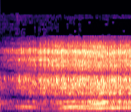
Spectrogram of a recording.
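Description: car engine running

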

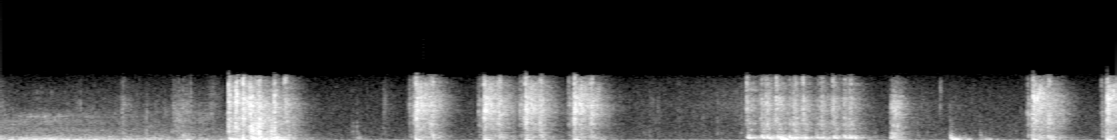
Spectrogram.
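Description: typing on a typewriter

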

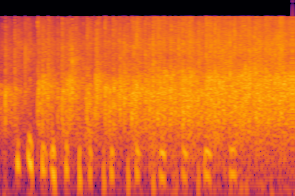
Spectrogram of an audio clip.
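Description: round of applause

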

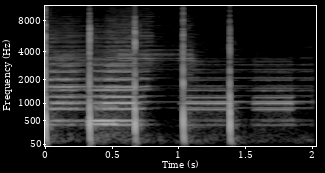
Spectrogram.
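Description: car horns honking

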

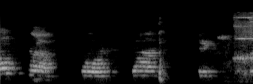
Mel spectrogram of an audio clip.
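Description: phones ringing

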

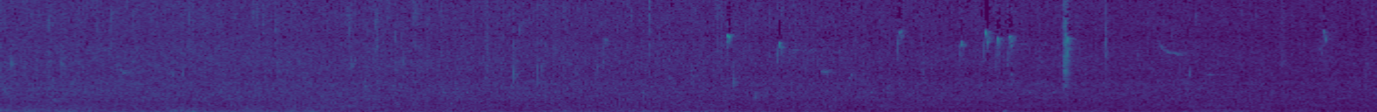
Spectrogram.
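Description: rain falling

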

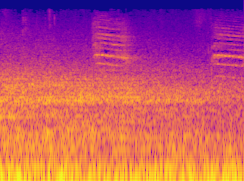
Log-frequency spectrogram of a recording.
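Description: birds calling

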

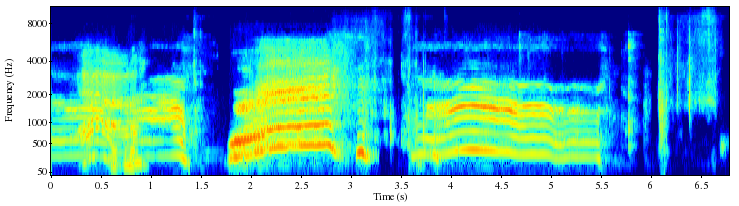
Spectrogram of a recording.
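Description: cat yowling loudly

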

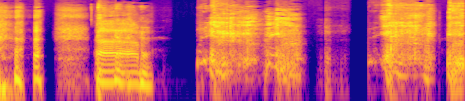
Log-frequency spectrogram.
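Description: cough and throat clearing

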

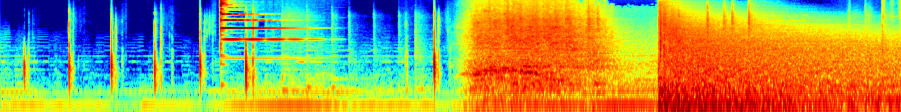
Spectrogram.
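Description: explosion

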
